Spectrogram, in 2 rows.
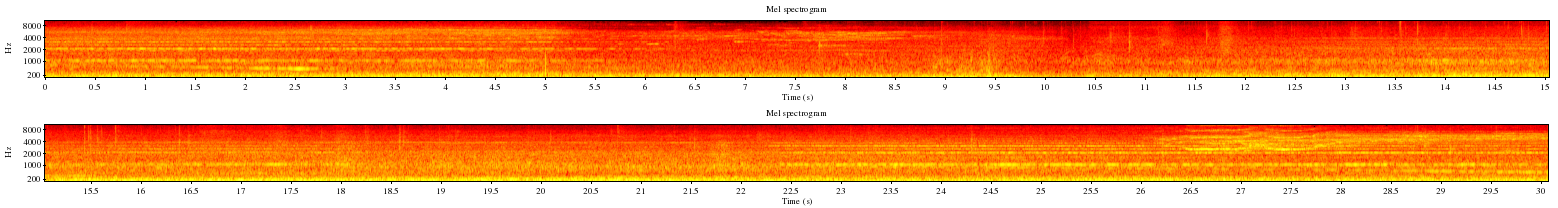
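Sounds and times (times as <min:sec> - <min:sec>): high wavering squeal: 0:00.0 - 0:09.9, 0:22.3 - 0:30.0
train whine: 0:00.0 - 0:10.0, 0:13.9 - 0:30.0
train rumbling past platform: 0:00.0 - 0:30.0.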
